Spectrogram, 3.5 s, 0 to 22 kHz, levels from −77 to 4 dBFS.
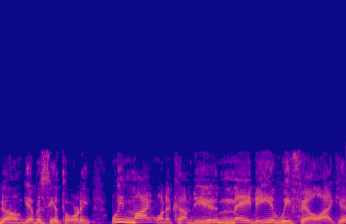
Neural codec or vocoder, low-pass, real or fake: codec, 16 kHz, 16 kbps, FunCodec, trained on LibriTTS, 50 frames a second; 7.2 kHz; fake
